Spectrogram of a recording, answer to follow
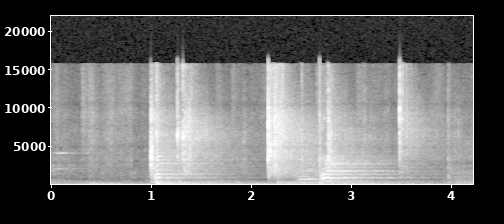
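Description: Naginata fencers clashing: sharp strikes and stamps at about one second in, again past two seconds and near the end. Each is followed by long shouted kiai calls that ring in the hall.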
